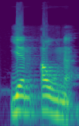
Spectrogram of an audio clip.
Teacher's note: Gimana cara membacanya jelas tanpa disertai dengan dengung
